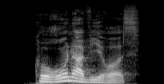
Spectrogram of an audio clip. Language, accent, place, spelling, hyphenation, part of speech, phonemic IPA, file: German, Germany, Berlin, Coronavirus, Co‧ro‧na‧vi‧rus, noun, /koˈʁoːnaˌviːʁʊs/, De-Coronavirus.ogg
- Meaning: coronavirus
